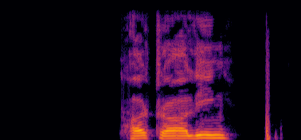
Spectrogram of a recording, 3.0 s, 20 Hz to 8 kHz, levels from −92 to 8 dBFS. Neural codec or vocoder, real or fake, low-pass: vocoder, 22.05 kHz, 80 mel bands, Vocos; fake; 7.2 kHz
